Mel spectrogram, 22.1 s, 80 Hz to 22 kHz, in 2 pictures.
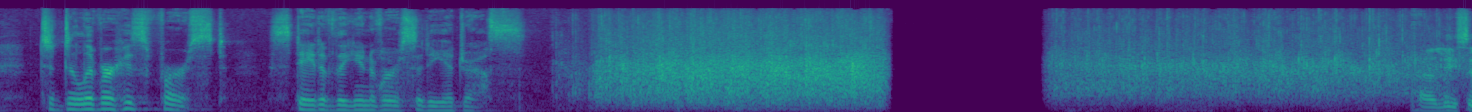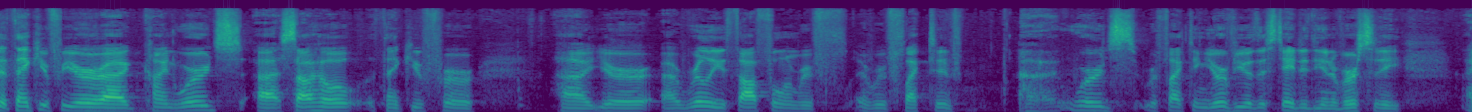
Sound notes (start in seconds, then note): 4.2 clapping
